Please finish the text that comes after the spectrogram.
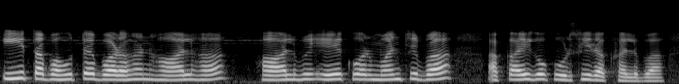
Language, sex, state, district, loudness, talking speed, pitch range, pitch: Bhojpuri, female, Bihar, Saran, -18 LUFS, 150 wpm, 210-240 Hz, 225 Hz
